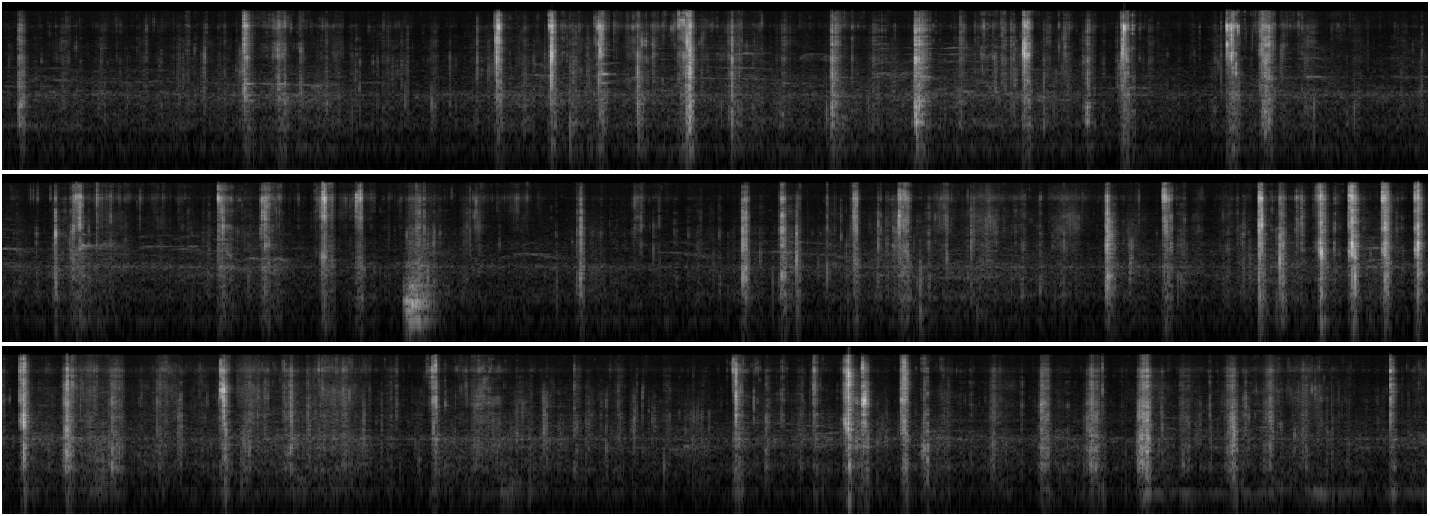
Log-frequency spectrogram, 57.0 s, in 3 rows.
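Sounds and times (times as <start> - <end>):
person chewing crisp food: 0.1 - 57.0
dull thump: 24.4 - 24.8.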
